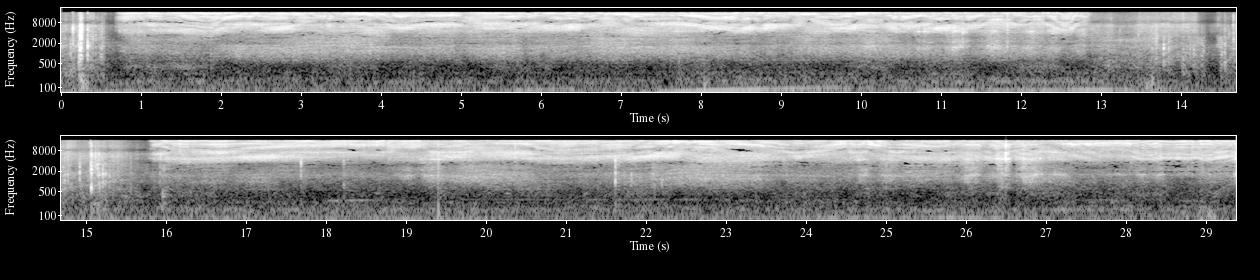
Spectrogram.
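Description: Aerosol spray paint can hissing steadily as paint is sprayed onto a wall, stopping for a few seconds about halfway, with a few clicks, then spraying again.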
